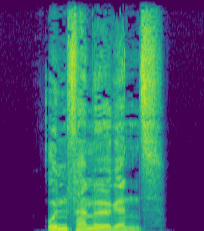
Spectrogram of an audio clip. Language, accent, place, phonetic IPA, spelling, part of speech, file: German, Germany, Berlin, [ˈʊnfɛɐ̯ˌmøːɡn̩s], Unvermögens, noun, De-Unvermögens.ogg
- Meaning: genitive singular of Unvermögen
